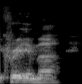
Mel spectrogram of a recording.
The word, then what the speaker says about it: Kremer: very pronounceable name Quinn mine tends to be pronounced all sorts of ways from Crema to crer to Crea um and it's actually Crea but anything on any radio interview anything almost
